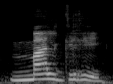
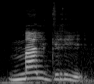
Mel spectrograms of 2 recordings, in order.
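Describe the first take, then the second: No difference in how they are said.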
